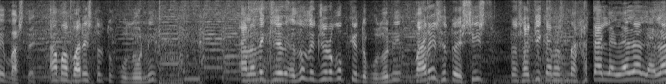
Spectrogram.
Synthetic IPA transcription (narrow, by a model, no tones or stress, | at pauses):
imɐst̪e̞̰ɐ̰mɐvɐɾest̪et̪okuðuni | ɐ̰lɐðeɡze̞ɾoe̞ðo̞ðe̞ŋɡzeɾoɣopçoind̪okuðunivɐɾest̪e̞t̪oesis | nɐsɐzc̪ikɐnɐzmexɐt̪ɐlɐlalɐlɐlɐ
